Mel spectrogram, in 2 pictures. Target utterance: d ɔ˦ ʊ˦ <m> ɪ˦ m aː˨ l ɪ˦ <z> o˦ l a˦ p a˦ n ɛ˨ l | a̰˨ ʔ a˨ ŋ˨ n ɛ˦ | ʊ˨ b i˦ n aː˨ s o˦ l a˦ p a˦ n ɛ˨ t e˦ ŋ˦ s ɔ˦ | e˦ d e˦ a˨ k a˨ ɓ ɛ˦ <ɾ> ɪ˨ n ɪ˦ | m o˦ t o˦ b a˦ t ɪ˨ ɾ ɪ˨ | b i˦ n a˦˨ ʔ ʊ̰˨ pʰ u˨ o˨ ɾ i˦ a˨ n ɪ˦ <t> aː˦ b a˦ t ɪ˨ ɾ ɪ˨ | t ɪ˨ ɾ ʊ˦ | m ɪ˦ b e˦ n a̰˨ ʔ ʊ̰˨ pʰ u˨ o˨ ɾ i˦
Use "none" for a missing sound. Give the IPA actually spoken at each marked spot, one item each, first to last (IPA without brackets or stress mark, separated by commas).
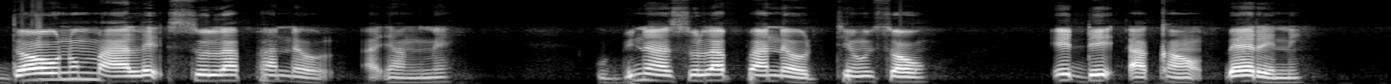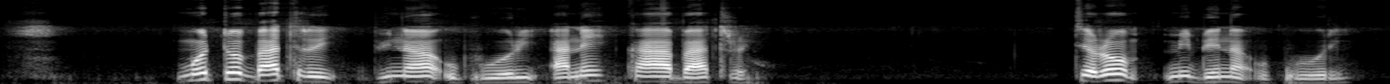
n, s, ɾ, k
